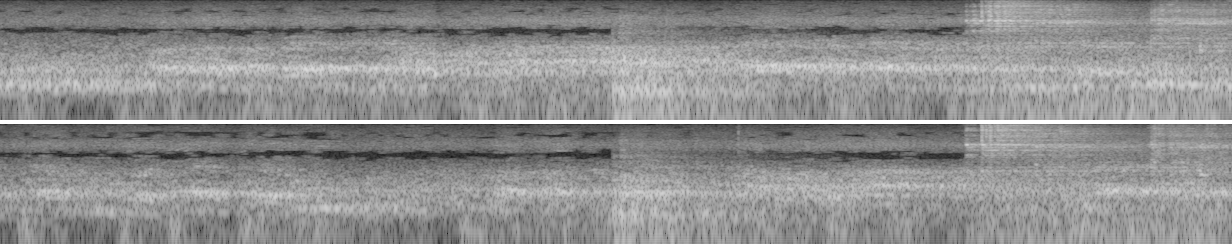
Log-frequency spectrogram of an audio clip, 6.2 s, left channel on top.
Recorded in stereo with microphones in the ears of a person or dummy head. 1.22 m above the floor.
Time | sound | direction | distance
3.1 | an explosion | 25° left (ahead or behind) | 2.5 m
4.8 | a dropped coin | 15° right (ahead or behind) | 2.5 m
